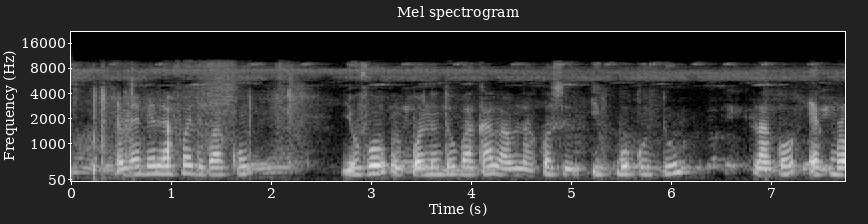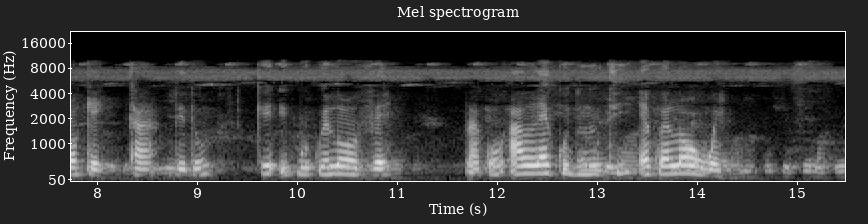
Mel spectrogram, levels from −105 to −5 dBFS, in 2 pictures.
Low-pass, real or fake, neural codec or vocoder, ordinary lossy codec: 9.9 kHz; real; none; AAC, 64 kbps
